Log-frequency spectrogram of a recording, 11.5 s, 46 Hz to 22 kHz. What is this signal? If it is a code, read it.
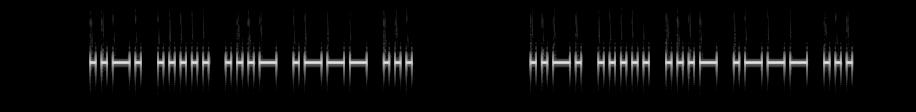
Morse code, heard as a keyed tone, about 17 wpm, 700 Hz. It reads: F5VJS F5VJS
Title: DXCC-100 Call Signs - 5 Characters - Repeated 2x - 17wpm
